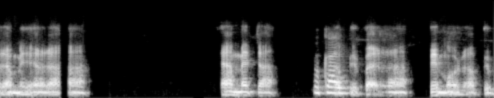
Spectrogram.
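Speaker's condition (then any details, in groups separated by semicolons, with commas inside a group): Amyotrophic lateral sclerosis; still speaks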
